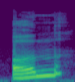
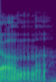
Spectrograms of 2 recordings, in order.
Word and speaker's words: homme: And then here, we've got the word homme, man, okay? But then it starts with H, as in French, H is not pronounced, so the first sound that we hear is O, okay?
